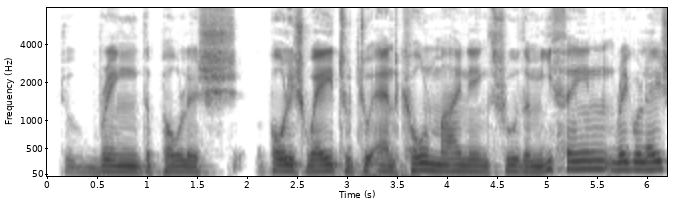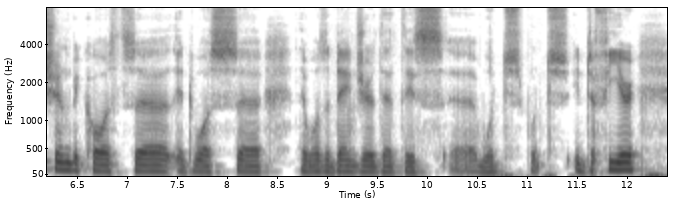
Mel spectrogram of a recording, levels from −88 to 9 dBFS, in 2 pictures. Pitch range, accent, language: 85-105 Hz, German, Polish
